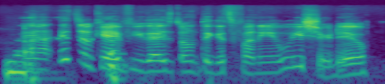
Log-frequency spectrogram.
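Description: A woman player, relaxed and giggly, wrapping up the story of the game. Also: mid-range voice, fairly quick, dry recording. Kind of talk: casual game play.

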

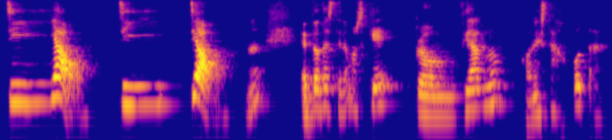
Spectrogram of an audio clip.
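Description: A male Chinese teacher giving a pronunciation lesson, patiently modelling each sound slowly and repeating it, often tagging "¿eh?" and "¿vale?". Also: fairly high pitch, a bit bright. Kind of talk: language lesson.

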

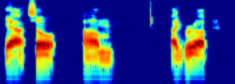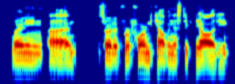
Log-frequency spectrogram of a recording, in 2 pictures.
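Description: A young man with a very low, dark voice talks earnestly as a podcast guest, stopping and restarting often. The sound is dry and dull. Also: dry recording. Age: young adult. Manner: earnest, halting, many "uh" and restarts. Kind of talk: casual podcast conversation.

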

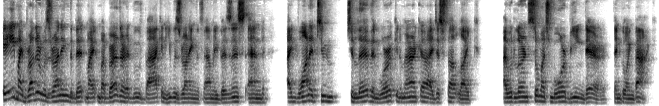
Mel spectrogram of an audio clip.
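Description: A man's voice: mid-range voice, normal speed, fairly bright tone. A man from the UAE, a guest in a casual interview, telling his story candidly with frequent laughs and restarts. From grew up in the UAE. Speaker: podcast guest, managing director.

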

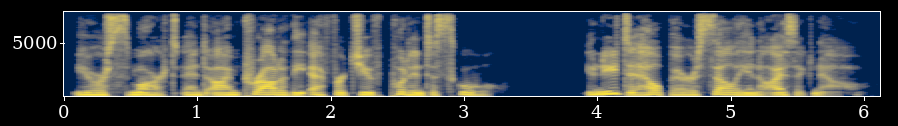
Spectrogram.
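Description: A woman voicing a caring middle-aged uncle who speaks in a gentle, serious way. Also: lowish voice, level tone, moderate pace, no room sound, clean studio sound, natural voice.

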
